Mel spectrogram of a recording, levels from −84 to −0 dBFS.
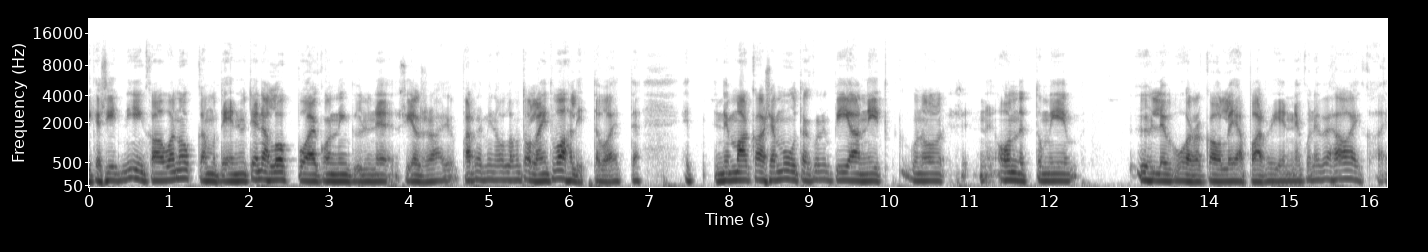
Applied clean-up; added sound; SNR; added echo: none; none; none; none.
